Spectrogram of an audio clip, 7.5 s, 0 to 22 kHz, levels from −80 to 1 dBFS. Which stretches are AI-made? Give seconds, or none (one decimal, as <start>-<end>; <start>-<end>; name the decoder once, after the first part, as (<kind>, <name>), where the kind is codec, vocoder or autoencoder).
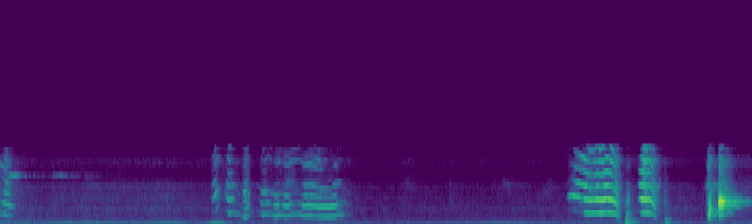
1.1-2.5 (vocoder, BigVGAN v2)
